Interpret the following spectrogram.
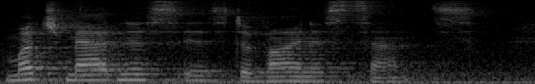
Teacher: It sounds to me like the first syllable is unstressed, second syllable is stressed, so it's iambic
